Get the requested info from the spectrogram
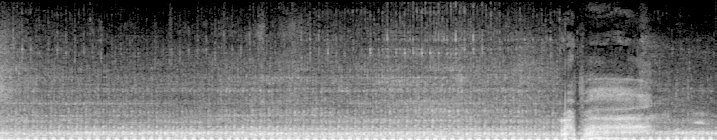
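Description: Motorcycle engine running with a steady, rapid low beat. A brief higher-pitched sound cuts in about six seconds in.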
